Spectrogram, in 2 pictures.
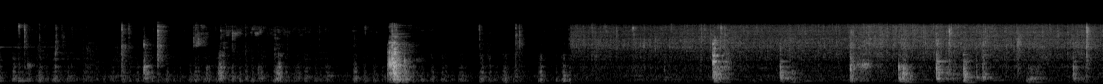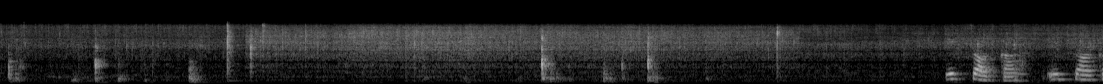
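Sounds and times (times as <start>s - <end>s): wooden spatula knocking and scraping pan: 0.0s - 5.8s, 7.1s - 13.2s, 16.4s - 18.2s
vegetables sizzling in hot oil: 1.2s - 22.0s.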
